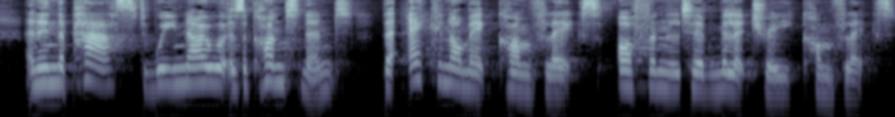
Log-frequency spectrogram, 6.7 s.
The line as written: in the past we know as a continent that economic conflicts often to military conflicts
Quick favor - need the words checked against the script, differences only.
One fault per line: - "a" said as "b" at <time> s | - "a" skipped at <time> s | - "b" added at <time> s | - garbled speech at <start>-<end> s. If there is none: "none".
none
